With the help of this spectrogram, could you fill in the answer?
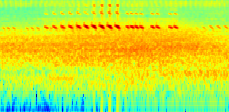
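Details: In a cosmos field in autumn, an insect gives a clear, ringing series of rapid pulses that swells and then fades.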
